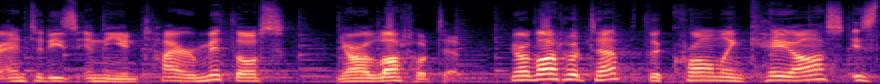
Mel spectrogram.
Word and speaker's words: Nyarlathotep: The closest pronunciation I've been able to find is Nyarlathotep.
